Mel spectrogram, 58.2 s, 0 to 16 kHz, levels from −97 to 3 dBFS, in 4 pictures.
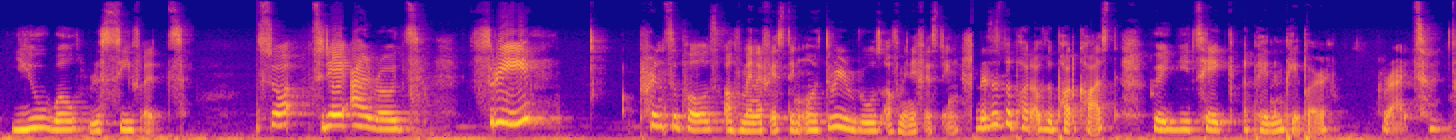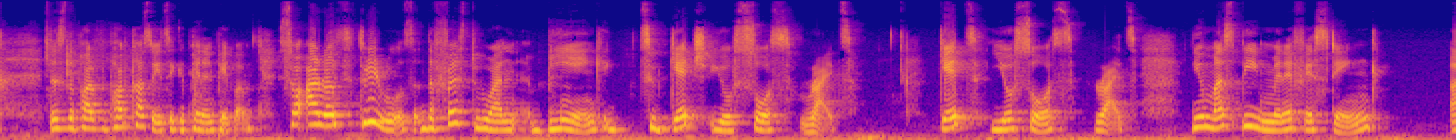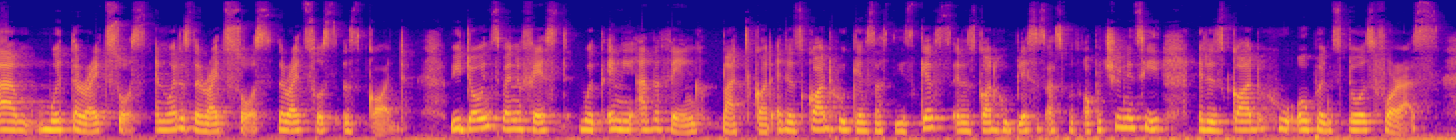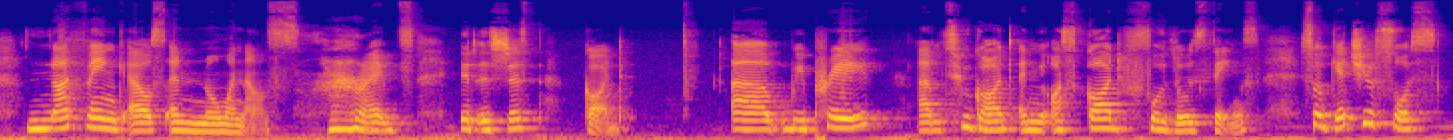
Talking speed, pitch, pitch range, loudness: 150 wpm, 195 Hz, 180-225 Hz, -15 LUFS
